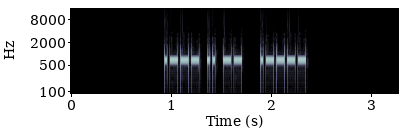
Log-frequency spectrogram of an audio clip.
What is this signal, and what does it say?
Morse code, heard as a keyed tone, about 44 wpm, 700 Hz. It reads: JIM 1
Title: CWT Exchange 45wpm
